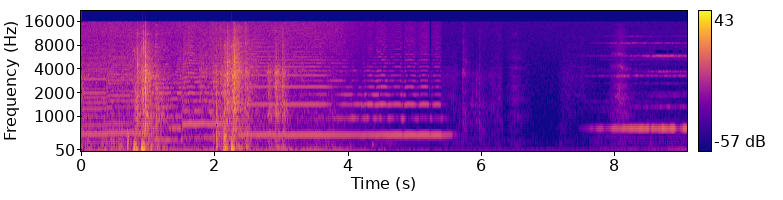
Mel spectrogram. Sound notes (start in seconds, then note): 0.4 door Shuts Loudly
